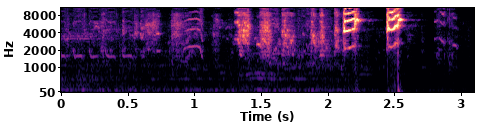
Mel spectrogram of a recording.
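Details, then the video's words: Lovebirds calling, a mix of harsh squawks and chirps, with two loud sharp shrieks near the end over a low steady hum. "تغريدروز/صوت روز /Love Bird Sound"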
